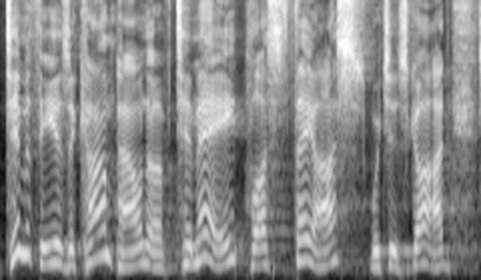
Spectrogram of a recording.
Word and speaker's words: timē: So since you know a little Greek, the Greek word for honor is timē. Timē. T-I-M plus a long A. Timē.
